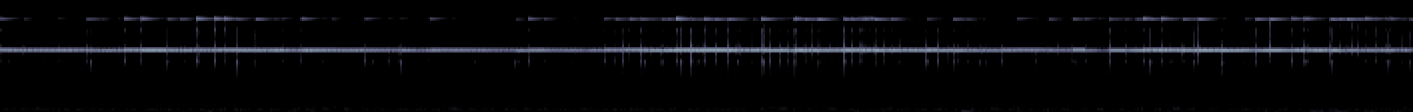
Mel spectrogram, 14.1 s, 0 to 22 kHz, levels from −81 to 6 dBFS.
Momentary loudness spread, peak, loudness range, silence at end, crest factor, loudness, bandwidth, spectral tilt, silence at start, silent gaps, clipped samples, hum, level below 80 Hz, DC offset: 10 LU; -14 dBFS; 7 LU; 0 s; 16 dB; -28 LUFS; 12 kHz; 6.5 dB/octave; 0 s; none; under 0.1%; none; under -90 dBFS; under 0.1%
